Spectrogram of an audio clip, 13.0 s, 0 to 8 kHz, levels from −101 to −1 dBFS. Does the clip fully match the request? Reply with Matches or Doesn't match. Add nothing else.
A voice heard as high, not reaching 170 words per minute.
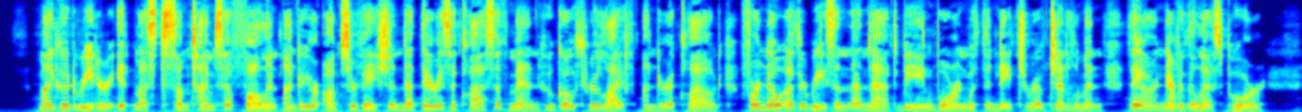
Doesn't match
